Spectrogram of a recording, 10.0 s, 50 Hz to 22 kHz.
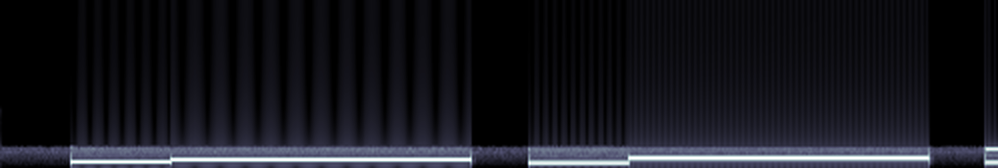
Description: Two-tone page, heard as a one-second tone, then a three-second tone, about 930 then 1250 Hz, about 860 then 1430 Hz, with noise. It is heard from 0.7 to 9.3 s.
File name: wcalert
